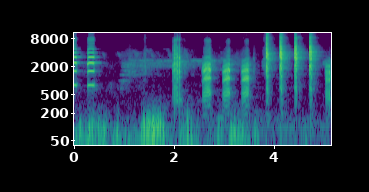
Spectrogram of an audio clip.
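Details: Common myna calling to gather its flock, with two clipped metallic notes, a drawn-out buzzy tone, and a run of harsh, scratchy chacks that grow sharper and higher toward the end, over faint low rumble.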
